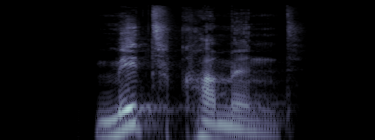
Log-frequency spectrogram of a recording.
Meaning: present participle of mitkommen
- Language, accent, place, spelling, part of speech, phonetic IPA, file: German, Germany, Berlin, mitkommend, verb, [ˈmɪtˌkɔmənt], De-mitkommend.ogg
